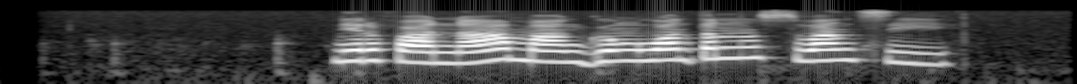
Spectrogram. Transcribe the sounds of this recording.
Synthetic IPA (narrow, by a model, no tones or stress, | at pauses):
nirfanamaŋɡʊŋwɔnt̪ənswansi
